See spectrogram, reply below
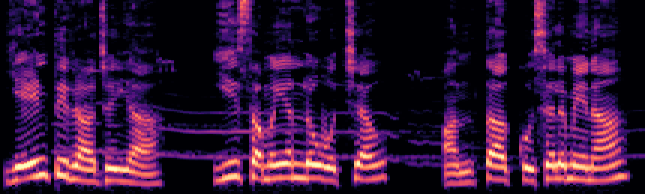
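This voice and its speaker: A man voicing an arrogant, greedy rich village landlord in a storybook tale, haughty, loud and scornful. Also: a little high, slow pace, soft background music, pitched above the performer's own voice.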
